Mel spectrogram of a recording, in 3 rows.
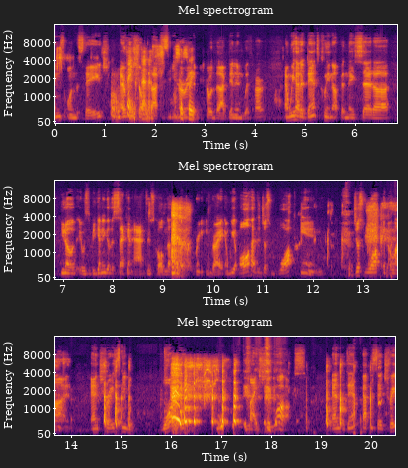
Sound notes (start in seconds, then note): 15.9 laughing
